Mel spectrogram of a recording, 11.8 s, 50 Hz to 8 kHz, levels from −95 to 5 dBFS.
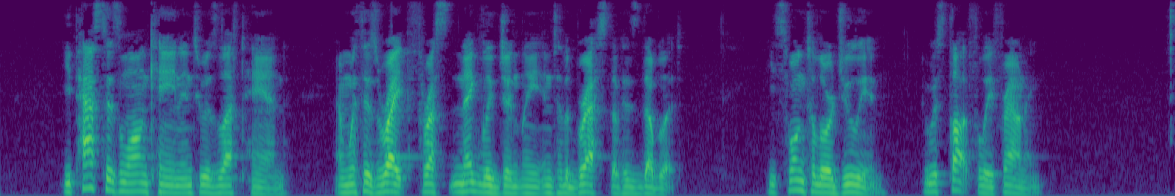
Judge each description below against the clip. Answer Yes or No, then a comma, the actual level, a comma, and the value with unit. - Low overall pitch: Yes, low, 115 Hz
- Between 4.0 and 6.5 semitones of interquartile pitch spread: No, average, 3.3 semitones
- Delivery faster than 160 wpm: No, average, 155 wpm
